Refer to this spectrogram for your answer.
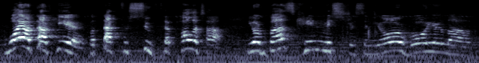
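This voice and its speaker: A woman's voice: high-pitched, takes it slowly, fairly bright tone. A woman acting a proud, wrathful fairy queen in verse on stage, with a hammy, declamatory Shakespearean delivery. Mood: haughty anger. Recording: distant mic, noisy stage recording.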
